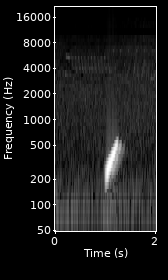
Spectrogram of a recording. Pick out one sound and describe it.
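A short rising electronic tone sounds.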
